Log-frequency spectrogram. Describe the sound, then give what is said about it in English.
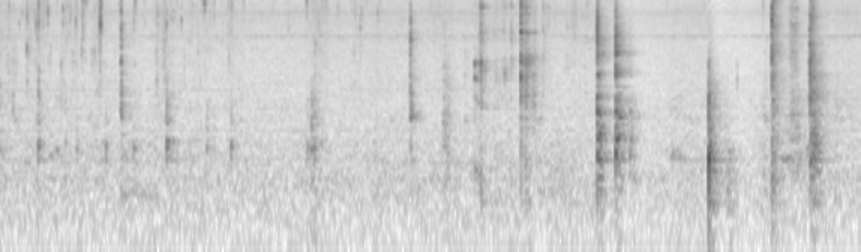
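Sweet and sour sauce goes into a pan of shrimp, with many clinks and scrapes of utensils against the pan and a soft liquid pour and stir. The clatter grows louder and sharper toward the end. “And now I'm going to put our sweet and sour sauce in there.”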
